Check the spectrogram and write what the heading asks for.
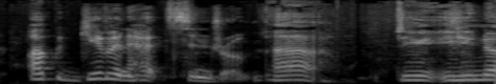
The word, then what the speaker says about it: Uppgivenhet: I love it, in Swedish, it is called Uppgivenhet Syndrome. Ah. Do you know actually how to pronounce words in Swedish?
